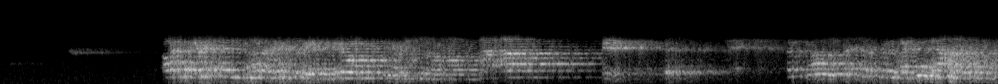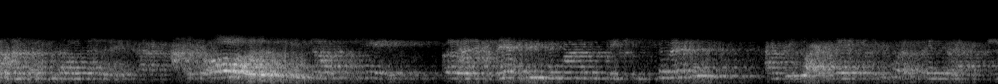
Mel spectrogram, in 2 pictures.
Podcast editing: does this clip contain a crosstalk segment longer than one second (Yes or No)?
Yes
